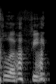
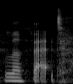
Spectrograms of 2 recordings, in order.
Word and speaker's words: Lafitte: Even if he does correct me and he's like, no, it's actually supposed to be pronounced Lafitte the way you have it spelled, I will still say Lafette.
